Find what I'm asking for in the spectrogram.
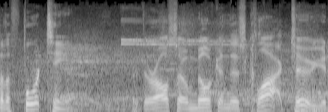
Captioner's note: pa announcement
